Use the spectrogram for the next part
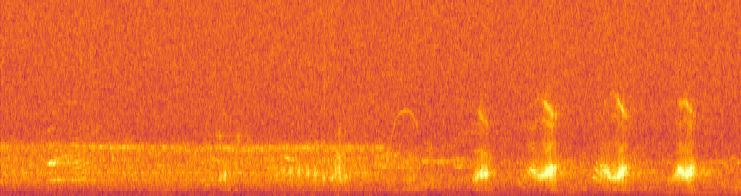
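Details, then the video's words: Frog croaking starts after a quiet stretch with a soft, distant chorus, then four short croaks come roughly every two-thirds of a second. "Rechot żab. Croaking frog sound."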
